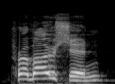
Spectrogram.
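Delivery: slow, loud, high-pitched flourish on one word; hammed-up announcement. Host introducing a friend's clip, hammed-up announcement. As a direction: draw it out grandly like a mock announcer. Grandly finishing the clip's introduction.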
